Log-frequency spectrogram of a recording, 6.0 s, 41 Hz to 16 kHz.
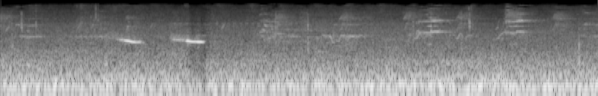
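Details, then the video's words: Adult Australian magpie carolling, its territorial call, in December 2013 during a breeding season with many fledglings: two short, fluty, slightly falling whistles, then richer warbled notes over a low rumble of wind or distant traffic. "Australian Magpie carolling"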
